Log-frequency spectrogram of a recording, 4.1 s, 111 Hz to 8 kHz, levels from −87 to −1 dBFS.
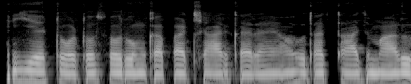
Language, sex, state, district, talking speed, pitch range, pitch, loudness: Magahi, male, Bihar, Lakhisarai, 190 wpm, 95-100 Hz, 100 Hz, -31 LUFS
